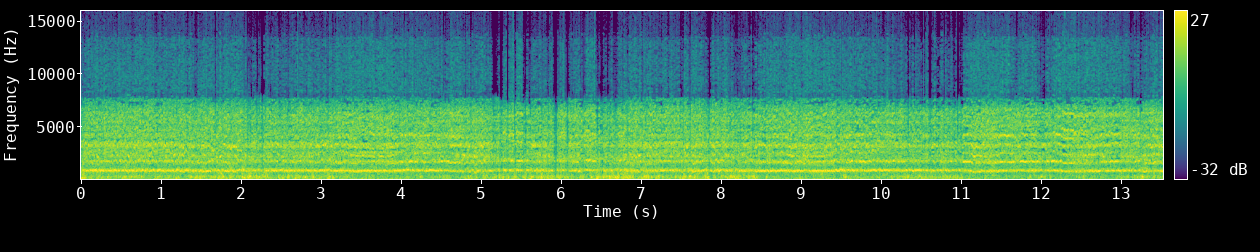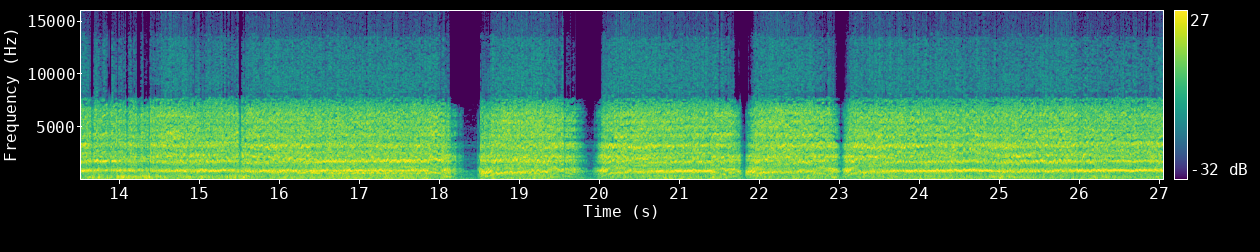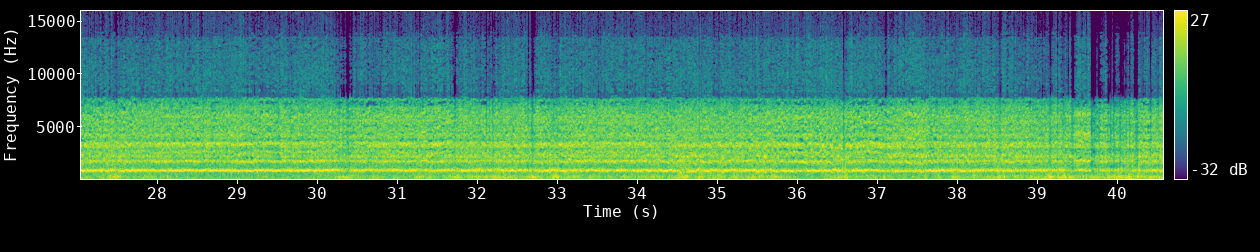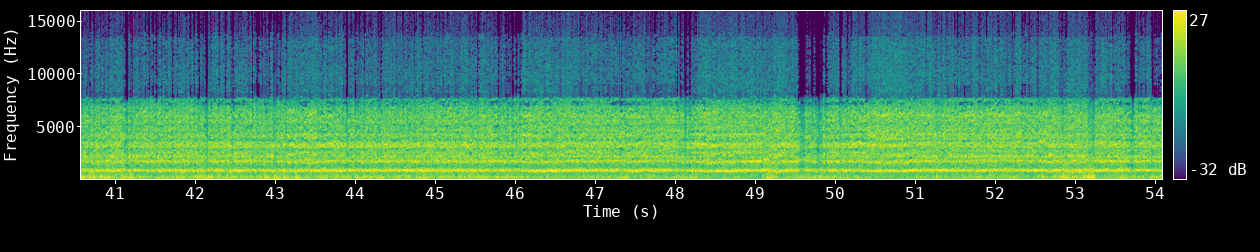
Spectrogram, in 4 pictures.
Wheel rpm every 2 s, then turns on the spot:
230, 220, 230, 230, 220, 230, 220, 220, 190, 90, 140, 130, 210, 230, 230, 230, 230, 230, 220, 230, 230, 230, 230, 230, 230, 230, 230.
none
